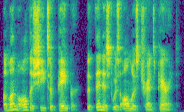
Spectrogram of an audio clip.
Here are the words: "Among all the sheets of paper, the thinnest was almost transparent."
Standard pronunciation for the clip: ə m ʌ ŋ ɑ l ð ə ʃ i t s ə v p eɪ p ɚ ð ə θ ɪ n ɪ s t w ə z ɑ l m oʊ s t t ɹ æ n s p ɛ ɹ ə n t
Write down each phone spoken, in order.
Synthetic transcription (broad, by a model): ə m ʌ ŋ ɑ l ð ə ʃ i t s ə v p eɪ p ɚ ð ə θ ɪ n ɪ s t w ə z ɑ l m oʊ s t t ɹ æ n s p ɛ ɹ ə n t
